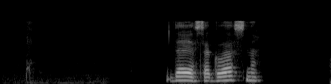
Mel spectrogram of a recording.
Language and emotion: Russian, neutral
